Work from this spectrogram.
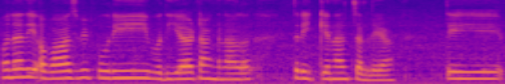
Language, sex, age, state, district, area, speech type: Punjabi, female, 30-45, Punjab, Bathinda, urban, spontaneous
